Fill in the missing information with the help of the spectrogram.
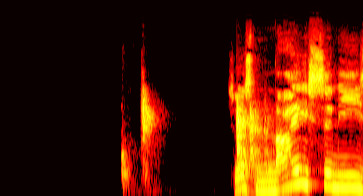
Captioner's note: balls clacking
